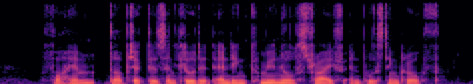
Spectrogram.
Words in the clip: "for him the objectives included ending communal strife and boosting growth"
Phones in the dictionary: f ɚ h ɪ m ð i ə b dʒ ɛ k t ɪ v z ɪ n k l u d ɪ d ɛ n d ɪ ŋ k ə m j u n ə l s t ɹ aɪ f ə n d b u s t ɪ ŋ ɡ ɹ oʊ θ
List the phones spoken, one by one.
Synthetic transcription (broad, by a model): f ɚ h ɪ m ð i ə b dʒ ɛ k t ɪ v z ɪ n k l u d ɪ d ɛ n d ɪ ŋ k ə m j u n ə l s t ɹ aɪ f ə n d b u s t ɪ ŋ ɡ ɹ oʊ θ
